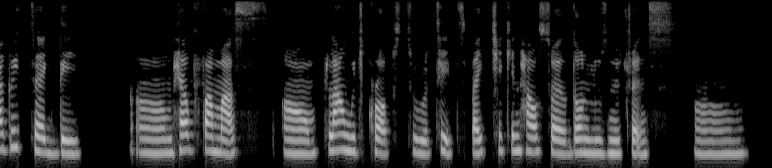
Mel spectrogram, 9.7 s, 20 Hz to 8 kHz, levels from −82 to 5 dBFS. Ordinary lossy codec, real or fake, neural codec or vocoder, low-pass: none; real; none; none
